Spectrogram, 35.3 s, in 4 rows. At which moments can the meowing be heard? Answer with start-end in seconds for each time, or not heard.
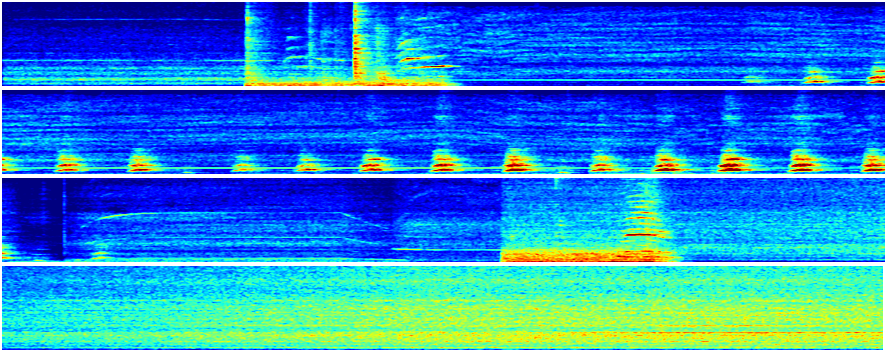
2.4-4.5, 22.6-24.4.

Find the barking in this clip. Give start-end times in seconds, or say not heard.
7.4-18.7.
